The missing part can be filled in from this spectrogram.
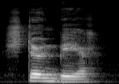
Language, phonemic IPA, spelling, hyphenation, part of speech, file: Dutch, /ˈstøːn.beːr/, steunbeer, steun‧beer, noun, Nl-steunbeer.ogg
- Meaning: buttress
